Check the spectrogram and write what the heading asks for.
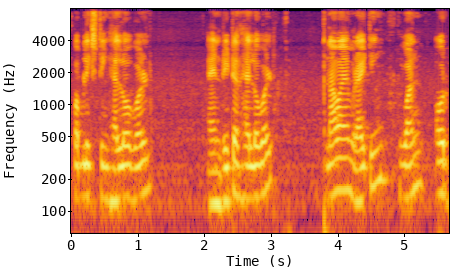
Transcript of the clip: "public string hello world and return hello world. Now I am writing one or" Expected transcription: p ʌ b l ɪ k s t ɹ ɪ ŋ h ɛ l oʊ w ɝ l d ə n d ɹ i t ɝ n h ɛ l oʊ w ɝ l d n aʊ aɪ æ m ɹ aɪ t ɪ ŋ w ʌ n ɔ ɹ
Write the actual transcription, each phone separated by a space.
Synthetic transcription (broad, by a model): p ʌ b l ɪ k s t ɪ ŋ h ɛ l oʊ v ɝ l d ə n d ɹ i t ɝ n h ɛ l oʊ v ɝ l d n aʊ aɪ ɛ m ɹ aɪ t ɪ ŋ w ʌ n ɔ ɹ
